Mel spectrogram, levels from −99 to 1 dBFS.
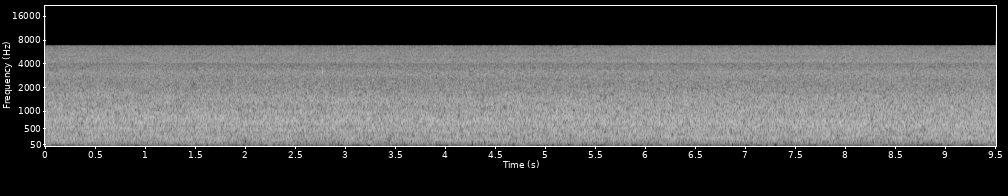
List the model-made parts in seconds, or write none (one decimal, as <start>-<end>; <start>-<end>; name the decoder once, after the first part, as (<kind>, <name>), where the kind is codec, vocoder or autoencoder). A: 0.4-1.3 (codec, DAC)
